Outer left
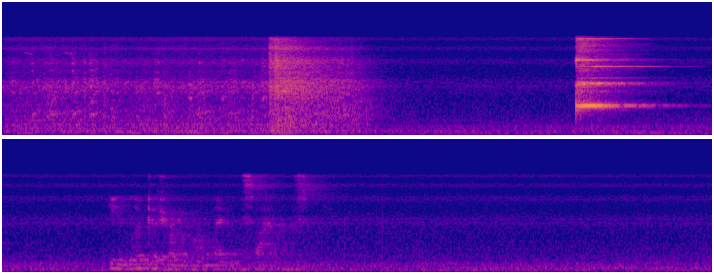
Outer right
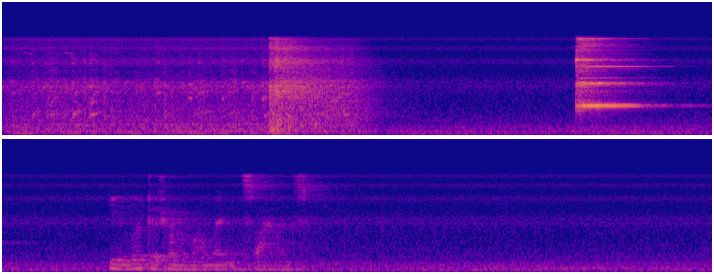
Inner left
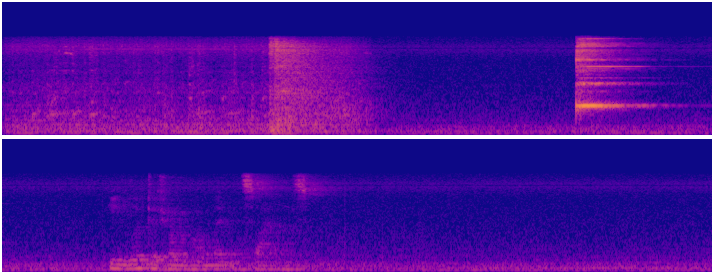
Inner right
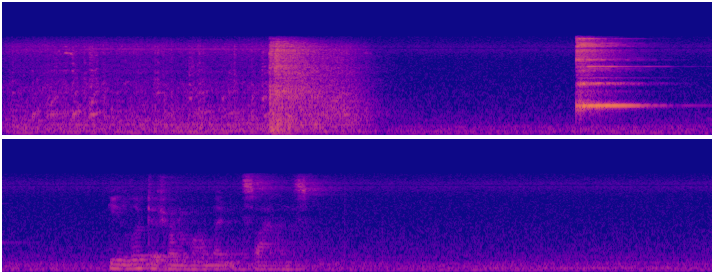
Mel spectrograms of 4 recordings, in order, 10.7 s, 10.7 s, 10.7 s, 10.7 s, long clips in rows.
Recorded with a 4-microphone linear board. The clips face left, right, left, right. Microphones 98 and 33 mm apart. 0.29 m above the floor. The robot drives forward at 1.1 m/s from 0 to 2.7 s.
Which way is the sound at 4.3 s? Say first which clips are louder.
Outer left 2 dB, inner left 3 dB; 30° left (ahead or behind).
